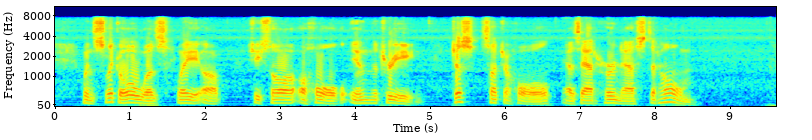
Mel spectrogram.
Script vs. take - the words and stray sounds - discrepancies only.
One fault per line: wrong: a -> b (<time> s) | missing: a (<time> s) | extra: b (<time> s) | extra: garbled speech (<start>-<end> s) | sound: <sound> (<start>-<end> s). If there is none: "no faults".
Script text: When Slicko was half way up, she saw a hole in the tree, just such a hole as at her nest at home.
missing: half (1.5 s)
